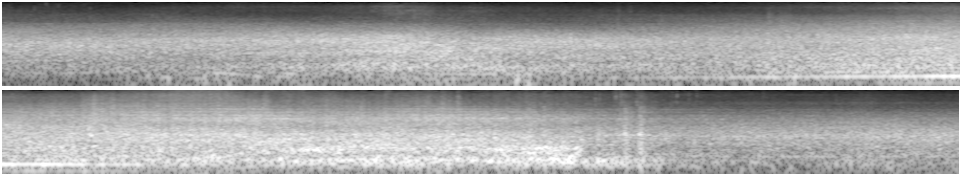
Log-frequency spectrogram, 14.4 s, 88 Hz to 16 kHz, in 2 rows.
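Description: Stadler GTW 2/6 diesel railcar passing close by: its rolling noise builds, with a steady low hum through the middle. It is loudest as it goes past and drops off sharply about eleven and a half seconds in, leaving steady road traffic noise.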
